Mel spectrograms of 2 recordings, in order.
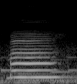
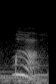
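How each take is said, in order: First: The pitch stays high and flat. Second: The pitch drops sharply and forcefully. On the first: It means mother. "diucapkan dengan tinggi dan datar" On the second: It means to scold. "nadanya dihentakkan ... kayak marah gitu"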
